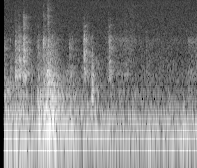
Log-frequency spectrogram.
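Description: A few faint clicks and knocks, about five in the first second and a half, over a low hum.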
